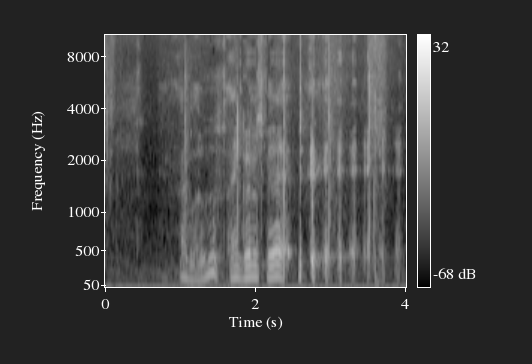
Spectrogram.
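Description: A man speaks firmly in a deep voice.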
